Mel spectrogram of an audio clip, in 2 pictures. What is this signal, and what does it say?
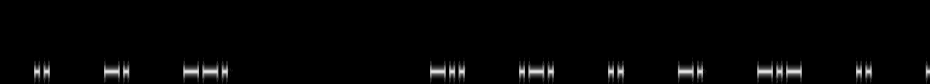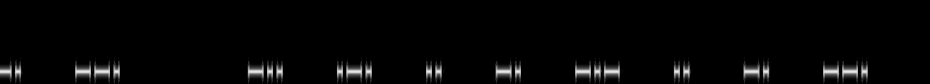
Morse code, heard as a keyed tone, about 25 wpm, spaced as for 12 wpm, 600 Hz. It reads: ING DRINKING DRINKING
